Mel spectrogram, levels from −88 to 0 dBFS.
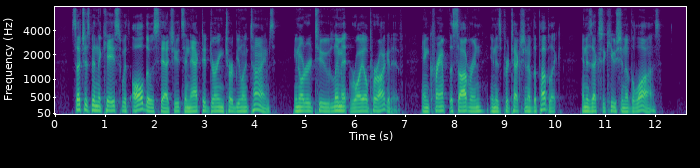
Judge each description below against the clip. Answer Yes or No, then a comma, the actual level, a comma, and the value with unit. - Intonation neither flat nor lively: No, narrow, 2.2 semitones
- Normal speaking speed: Yes, average, 165 wpm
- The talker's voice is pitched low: Yes, low, 110 Hz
